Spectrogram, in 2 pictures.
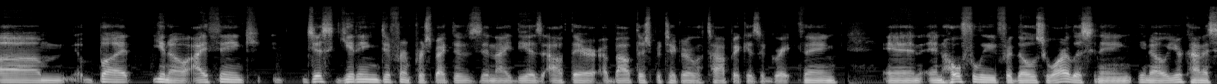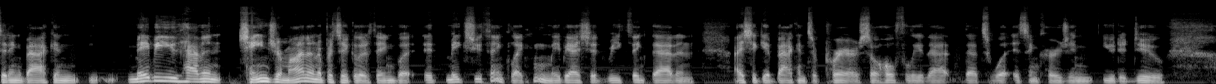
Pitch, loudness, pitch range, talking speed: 95 Hz, -21 LUFS, 85-105 Hz, 190 wpm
